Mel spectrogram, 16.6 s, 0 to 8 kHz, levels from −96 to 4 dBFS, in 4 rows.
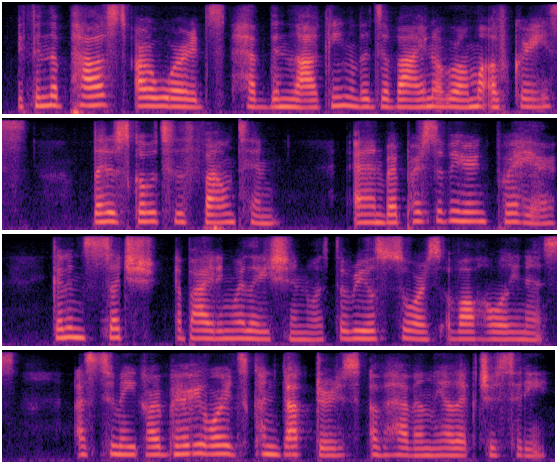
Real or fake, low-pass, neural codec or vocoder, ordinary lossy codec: fake; 7.2 kHz; codec, 16 kHz in and 24 kHz out, 0.8 kbps, FocalCodec, streaming, 65536 codes; AAC, 48 kbps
